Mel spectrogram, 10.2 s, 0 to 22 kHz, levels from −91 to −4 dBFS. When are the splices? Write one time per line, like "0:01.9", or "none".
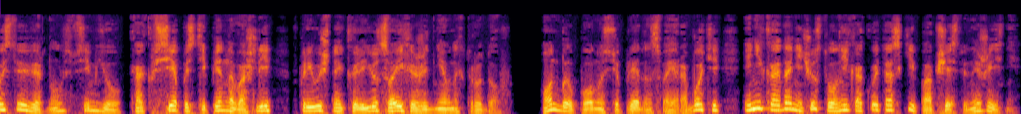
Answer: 0:01.3
0:05.4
